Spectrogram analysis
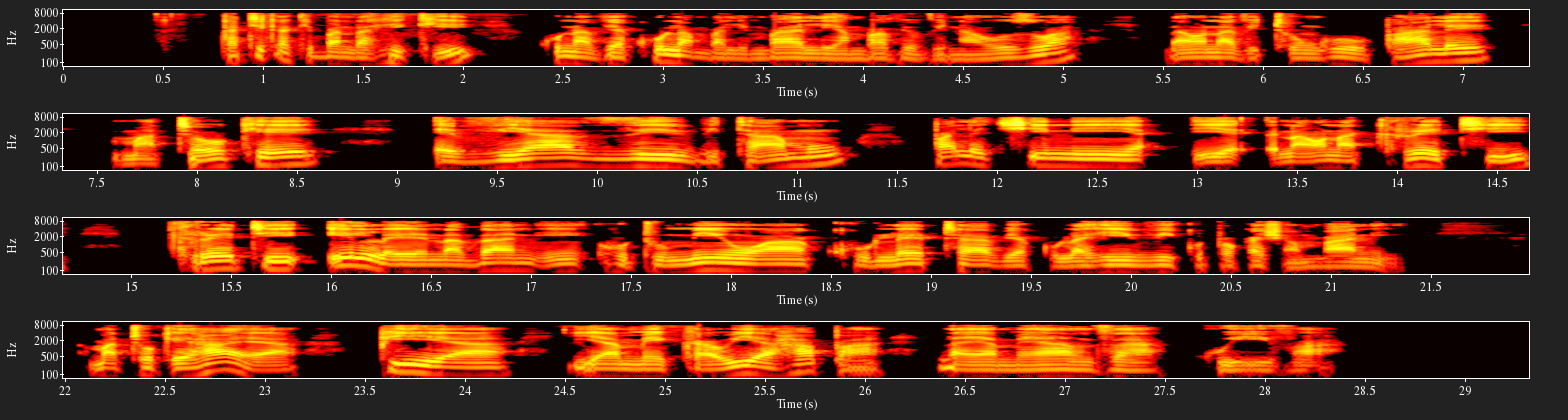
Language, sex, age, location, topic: Swahili, male, 25-35, Kisumu, finance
